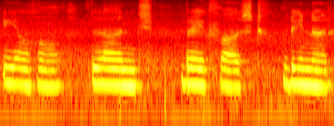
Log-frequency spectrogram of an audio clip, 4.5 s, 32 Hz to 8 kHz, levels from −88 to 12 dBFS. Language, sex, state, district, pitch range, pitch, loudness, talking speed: Hindi, female, Haryana, Rohtak, 185-200 Hz, 195 Hz, -13 LUFS, 65 wpm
